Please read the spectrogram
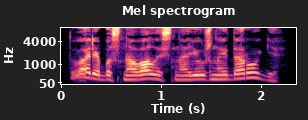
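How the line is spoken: Calm explanation. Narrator (Russian): так же спокойно пояснила

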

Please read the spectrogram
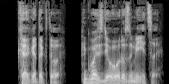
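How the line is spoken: Short laugh. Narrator (Russian): хохотнул Медведев

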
